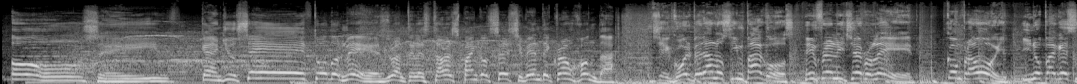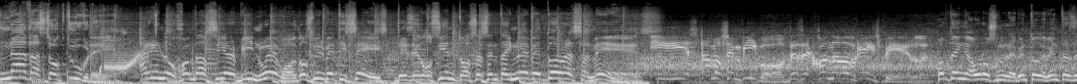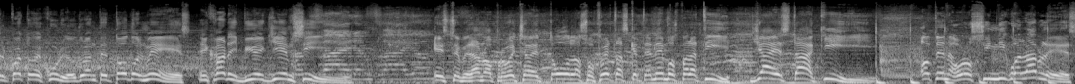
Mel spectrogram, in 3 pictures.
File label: Spanish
